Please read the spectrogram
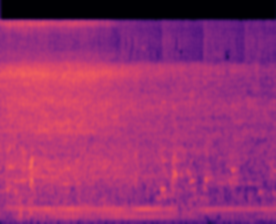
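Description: A motor vehicle's engine running by the road: a steady low hum that fades out about three seconds in, over outdoor hiss.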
